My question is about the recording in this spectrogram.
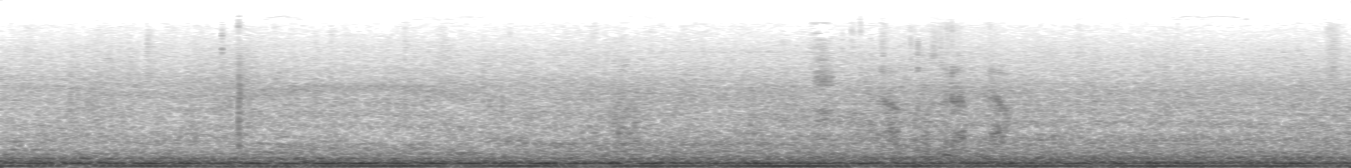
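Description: A steady low rumble runs throughout, with faint voices in the background about six to seven seconds in.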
